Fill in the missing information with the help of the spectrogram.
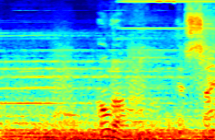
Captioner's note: alarm blaring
